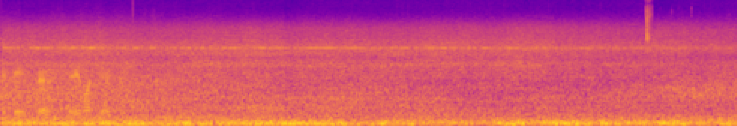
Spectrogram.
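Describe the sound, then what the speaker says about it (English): A KLM Dreamliner jet airliner rolls for takeoff on the north side at LAX, a steady, broad engine roar holding loud and constant throughout, with faint radio chatter under it. "Beautiful KLM Dreamliner next up for takeoff here on the north side."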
